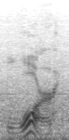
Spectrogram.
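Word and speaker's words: Wagaugh: War. It's spelled W-A-G-A-U-G-H, but it's pronounced War.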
